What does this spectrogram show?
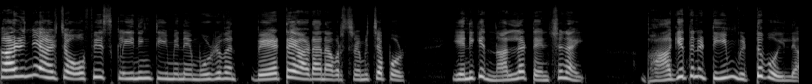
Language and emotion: Malayalam, angry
